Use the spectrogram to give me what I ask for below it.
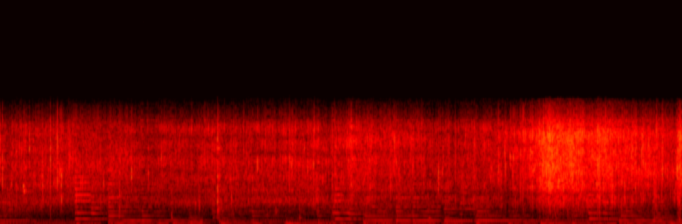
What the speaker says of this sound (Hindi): पहले हम सॉसेजेस को थोड़ा सा कलर दे देते हैं, यानी कि इसको पैन में ग्रिल कर लेते हैं।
